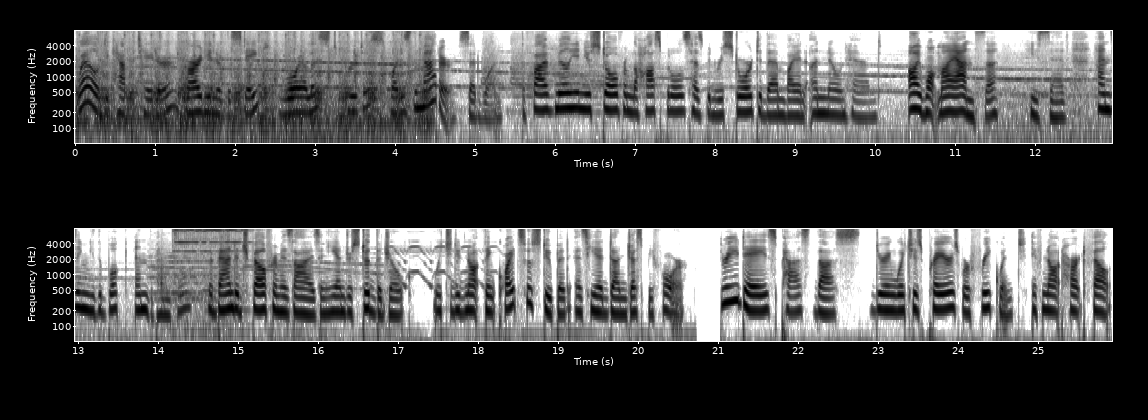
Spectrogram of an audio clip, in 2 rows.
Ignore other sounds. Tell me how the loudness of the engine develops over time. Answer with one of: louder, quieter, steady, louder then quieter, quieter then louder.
steady.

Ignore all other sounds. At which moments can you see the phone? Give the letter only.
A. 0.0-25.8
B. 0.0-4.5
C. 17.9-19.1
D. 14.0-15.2
D.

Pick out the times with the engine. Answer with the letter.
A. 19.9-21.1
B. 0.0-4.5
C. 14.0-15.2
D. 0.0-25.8
B.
